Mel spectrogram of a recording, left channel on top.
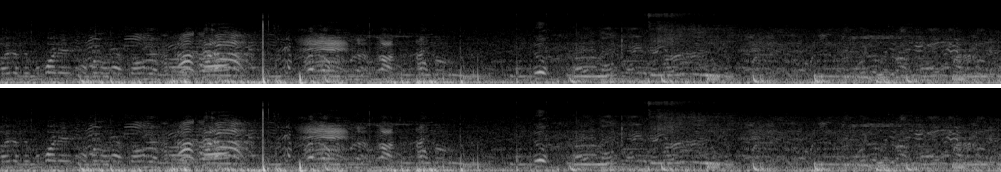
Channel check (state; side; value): identical; both; correlation 1.00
